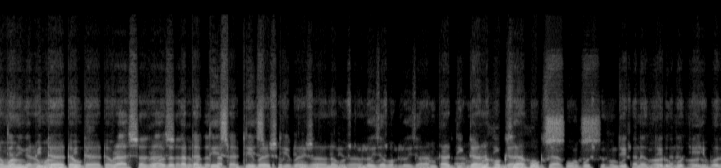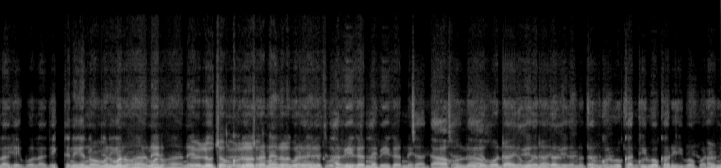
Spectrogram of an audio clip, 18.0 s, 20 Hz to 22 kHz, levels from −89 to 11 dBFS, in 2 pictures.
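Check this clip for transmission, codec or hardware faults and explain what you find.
A doubled audio track runs through the whole clip. The speech was likely captured a second time by a slower path and mixed back in, so a full-band copy trails the original by about half a second at a level a few decibels lower. Because the copy carries no decay or room colouring, it sounds like a second, slightly quieter rendering of every syllable arriving late, a hard echo.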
